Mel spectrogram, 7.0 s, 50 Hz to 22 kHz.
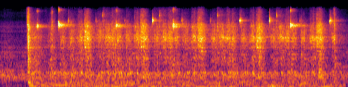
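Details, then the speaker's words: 1950 Ford F6 dump truck with no spark, MSD ignition not firing: slow, labored cranking with a sharp chirping squeak about every half second; one cylinder barely pumping, weak compression. "It's cranking really slow. Let me check compression at every hole."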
